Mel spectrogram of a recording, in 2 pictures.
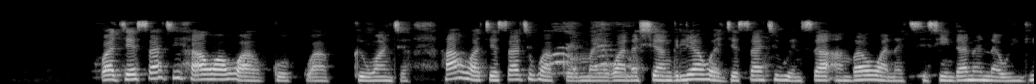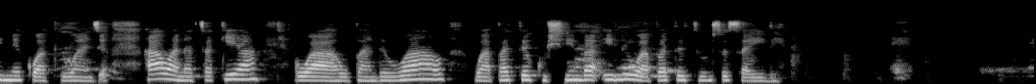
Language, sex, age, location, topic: Swahili, male, 25-35, Nakuru, government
